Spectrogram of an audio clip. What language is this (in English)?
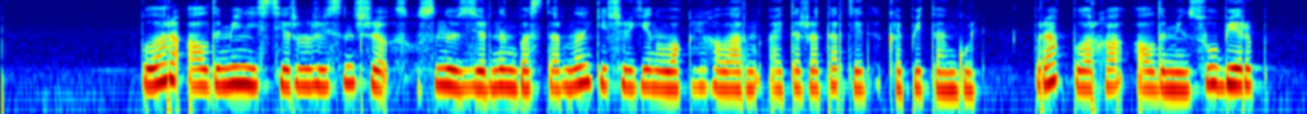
Kazakh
